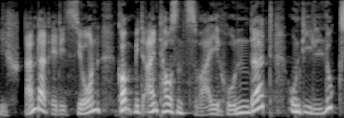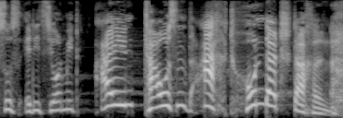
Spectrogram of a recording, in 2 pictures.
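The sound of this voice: A man puts on a character voice with a high pitch, big pitch swings and a bright, sharp tone with a slightly husky edge. He talks at a fairly slow pace with few pauses.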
